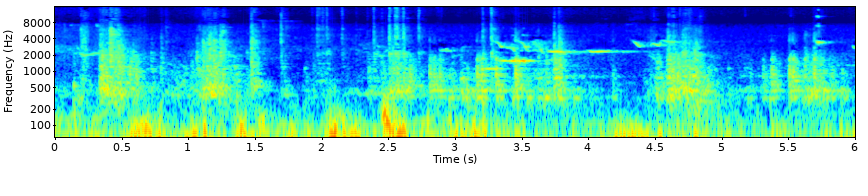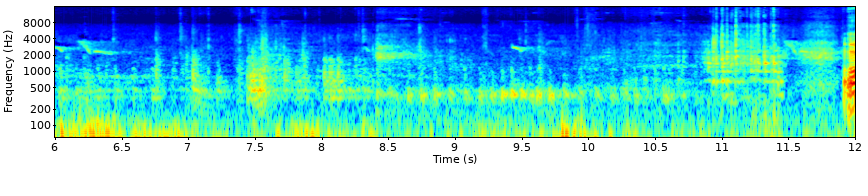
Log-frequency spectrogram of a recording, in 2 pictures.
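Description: Irregular clicks and knocks from a hand-cranked material lift and the truck cab being let down onto wooden blocks, with a few faint bird chirps.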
